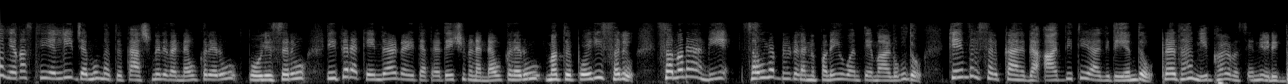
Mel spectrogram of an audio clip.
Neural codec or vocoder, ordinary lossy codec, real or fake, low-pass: codec, 16 kHz, 0.5 kbps, X-Codec, HuBERT features, trained on general audio; MP3, 48 kbps; fake; 7.2 kHz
